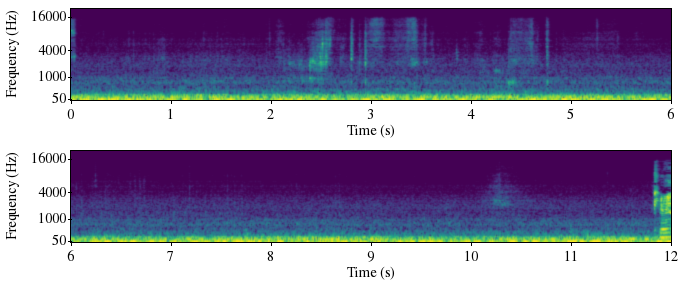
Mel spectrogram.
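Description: Steady low road and engine rumble heard inside a car cruising on a paved highway.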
